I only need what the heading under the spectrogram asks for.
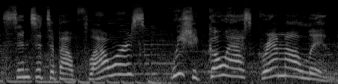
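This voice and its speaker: Spirited young heroine, high voice, bouncy intonation, theatrical and cheeky, video game dialogue. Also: female voice, very animated, measured pace, over music, heavily acted. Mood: cheerful.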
